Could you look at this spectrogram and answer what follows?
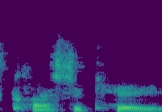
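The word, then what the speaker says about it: Classiche: classic prepared classic if it's it's not it's classic k is the correct pronunciation but it makes a difference in the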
